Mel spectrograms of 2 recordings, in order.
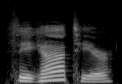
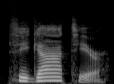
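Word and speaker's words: θυγάτηρ: If you said thegatir, you are correct, as the accent is over the alpha, thegatir.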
